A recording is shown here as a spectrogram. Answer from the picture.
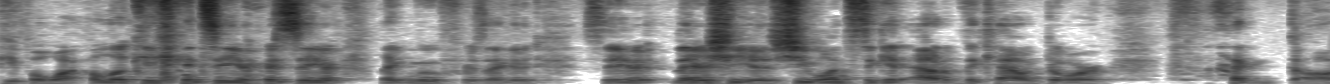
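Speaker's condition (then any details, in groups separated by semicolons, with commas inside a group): No condition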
